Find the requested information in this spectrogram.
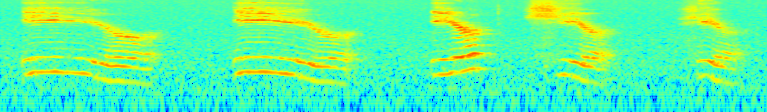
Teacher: it with these two symbols you can understand that we're joining we're putting together two vowel sounds e r the first one is longer and louder e and then we glide into ear ear ear here here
